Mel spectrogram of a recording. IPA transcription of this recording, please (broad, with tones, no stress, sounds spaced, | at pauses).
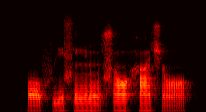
o˨ f i˨˦ s ĩ˧ ɾ ũ˨ s ɔ̃˧ h ã˧ ʃ ɔ̃˨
